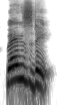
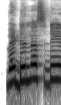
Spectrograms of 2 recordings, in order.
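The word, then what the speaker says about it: Wednesday: वेंसडे, वेडनेसडे नहीं होता, वेंसडे होता है, डी बोला नहीं जाता।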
